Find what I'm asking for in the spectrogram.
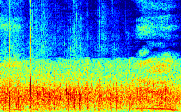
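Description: Audience applause for a singer at a televised music show in Pakistan, a dense steady clatter of clapping filling the whole stretch, fairly loud and unbroken.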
